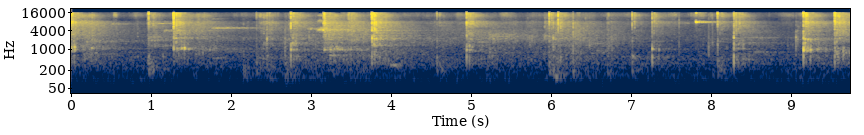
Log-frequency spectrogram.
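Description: Pickleball rally: paddles striking a hard plastic pickleball, with the ball bouncing on the hardwood court, a sharp pock about every half second to a second, around a dozen in all.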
